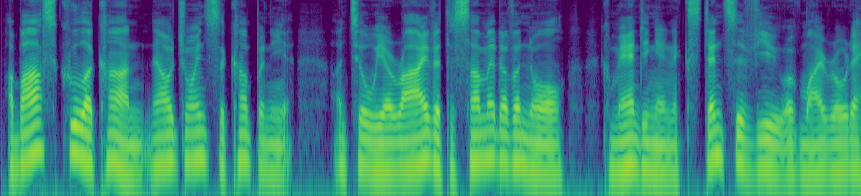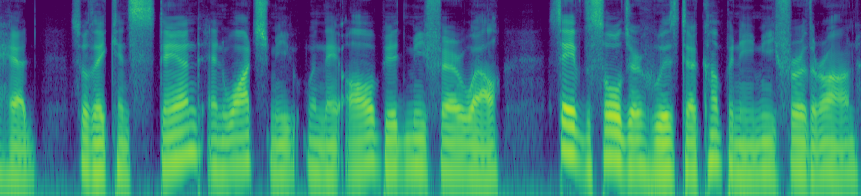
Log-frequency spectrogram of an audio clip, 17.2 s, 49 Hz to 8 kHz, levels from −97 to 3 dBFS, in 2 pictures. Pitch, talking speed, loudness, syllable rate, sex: 105 Hz, 165 wpm, -19 LUFS, 4.4 syllables/s, male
